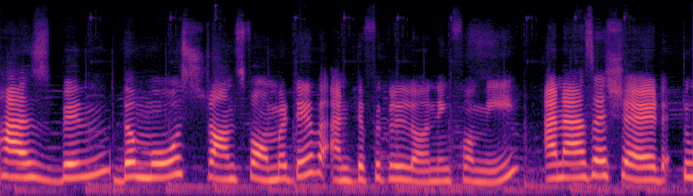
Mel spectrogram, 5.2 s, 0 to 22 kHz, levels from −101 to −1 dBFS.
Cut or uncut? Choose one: uncut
